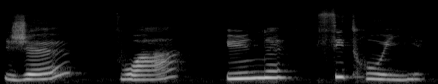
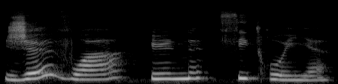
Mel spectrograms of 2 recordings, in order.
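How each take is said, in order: First: Je vois une citrouille spoken slowly, louder; slow model sentence. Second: Je vois une citrouille said slowly and firmly; slow repeat. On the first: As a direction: lay out the sentence slowly word by word. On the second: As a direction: repeat the sentence slowly for learners. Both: Shown as a demonstration. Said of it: "Can you repeat that?".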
